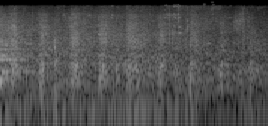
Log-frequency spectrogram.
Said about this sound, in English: The train was already pulling into the station.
